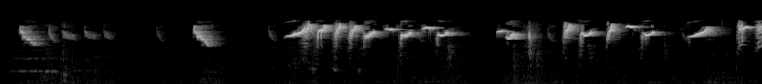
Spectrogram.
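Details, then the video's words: Lesser green leafbird lure call: a lively, high chatter of quick, varied whistles and sharp chips in dense bursts, with short pauses between phrases. "suara pikat burung cucak ijo mini"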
